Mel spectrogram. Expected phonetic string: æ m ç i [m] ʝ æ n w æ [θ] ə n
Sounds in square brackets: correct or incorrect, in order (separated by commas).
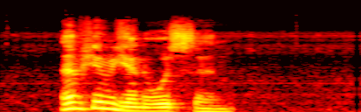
correct, incorrect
